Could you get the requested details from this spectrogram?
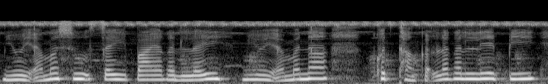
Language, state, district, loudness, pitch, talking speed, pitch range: Manipuri, Manipur, Imphal West, -13 LUFS, 235 Hz, 110 wpm, 215-255 Hz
